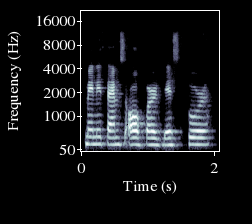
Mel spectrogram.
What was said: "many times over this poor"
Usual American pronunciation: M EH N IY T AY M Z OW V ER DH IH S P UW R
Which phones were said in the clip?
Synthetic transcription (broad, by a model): M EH N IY T AY M S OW F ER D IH S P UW R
